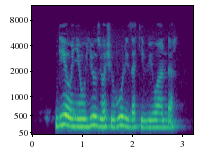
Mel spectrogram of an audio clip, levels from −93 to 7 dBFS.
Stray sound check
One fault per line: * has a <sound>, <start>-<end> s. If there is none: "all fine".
all fine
